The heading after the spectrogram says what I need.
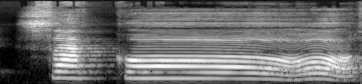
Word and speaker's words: sacola: amor é jiló é sakora sílaba tônica de sacola é o pó Então ela é paroxítona e ele pede para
